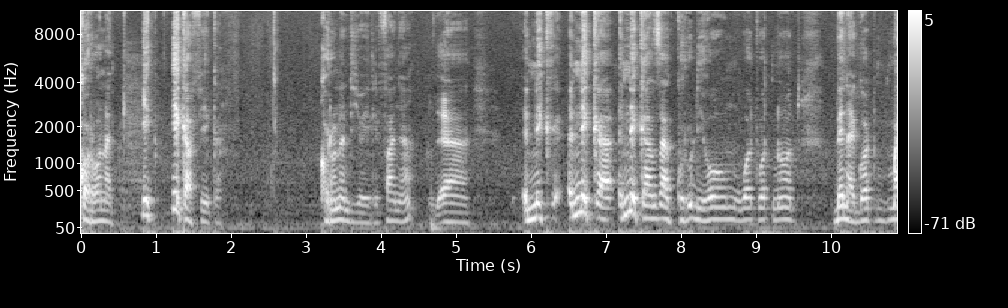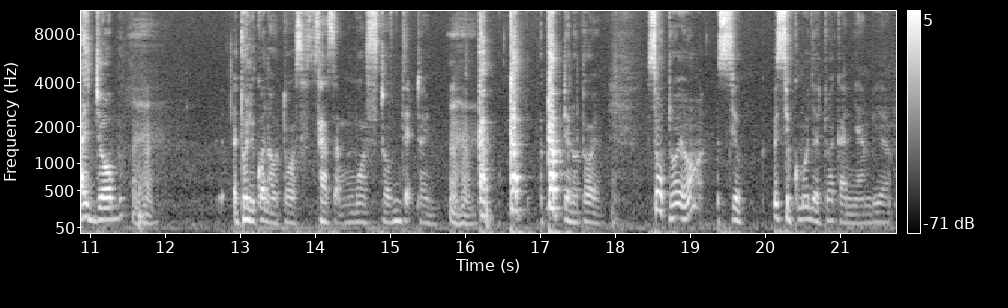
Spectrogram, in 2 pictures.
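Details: Stuttering (stammering) in an adult Kenyan male comedian who began stammering in school; he finds plosive sounds especially difficult and shakes his head when he stammers.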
